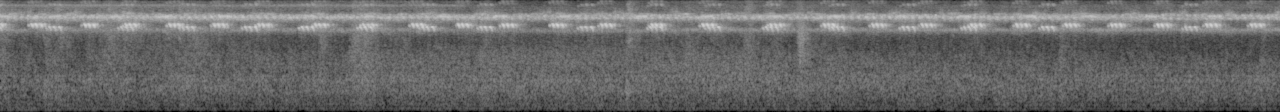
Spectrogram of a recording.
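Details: Crickets chirping outdoors in cool weather: short, bright, high pulses repeated about twice a second in a steady train, over a constant thin ringing tone and soft background hiss.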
